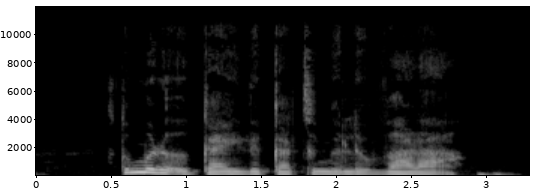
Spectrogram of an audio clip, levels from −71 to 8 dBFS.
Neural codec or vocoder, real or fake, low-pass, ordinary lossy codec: none; real; 10.8 kHz; AAC, 64 kbps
